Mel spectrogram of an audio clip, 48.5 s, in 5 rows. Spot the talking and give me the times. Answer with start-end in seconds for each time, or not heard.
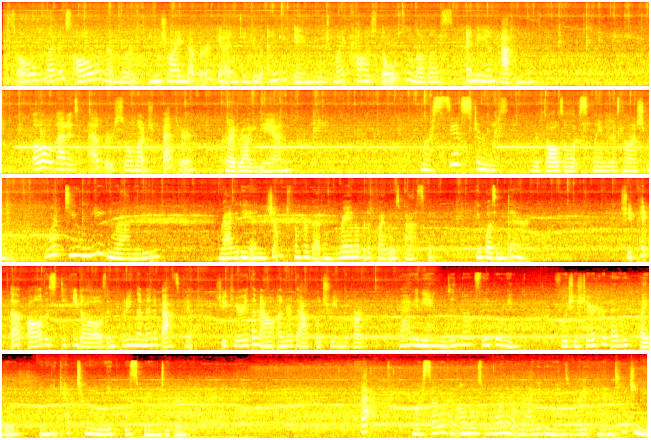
0.1-8.0, 10.2-14.1, 15.9-21.8, 22.6-27.4, 28.7-41.6, 44.1-48.4.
